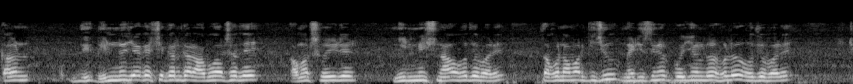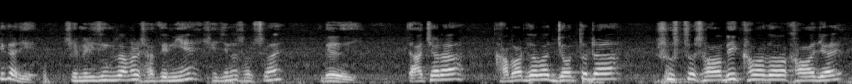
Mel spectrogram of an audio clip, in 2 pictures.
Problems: background sounds at intervals, background conversations at intervals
